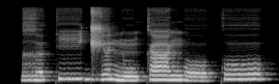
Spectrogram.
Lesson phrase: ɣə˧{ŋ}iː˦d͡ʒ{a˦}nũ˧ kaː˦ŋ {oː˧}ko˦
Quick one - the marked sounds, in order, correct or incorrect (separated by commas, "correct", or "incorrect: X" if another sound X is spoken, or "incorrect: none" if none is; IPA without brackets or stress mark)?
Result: incorrect: k, incorrect: ə˦, correct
